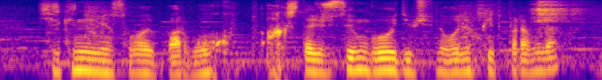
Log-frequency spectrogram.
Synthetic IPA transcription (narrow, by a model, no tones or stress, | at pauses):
ʃeɾkʲɪnɪmenso̞lˠɑjbɑɾəpwo̞qəpɑ̰qʃt̪ɑʒʏɾse̞mɪɴqʰo̞jd̪epʃeneo̞jlˠɑpkʲet̪ɪpbɑɾɑmənd̪ɑ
